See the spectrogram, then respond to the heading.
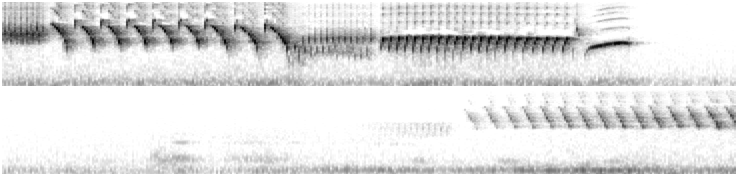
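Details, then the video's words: Canary in fast, tight song for training young canaries: a quick trill of falling notes and a bright sustained trill last about three seconds. A near-silent pause follows, then a soft high trill returns. "Kenari Gacor Panjang Speed Rapat Untuk Pancingan kenari Paud Agar Cepat Gacor"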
